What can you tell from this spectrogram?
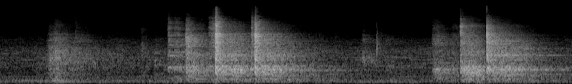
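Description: Sharp metallic knocks and clanks from steel stud framing being worked overhead: one knock early, then two clusters of loud strikes with a short ringing after each.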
